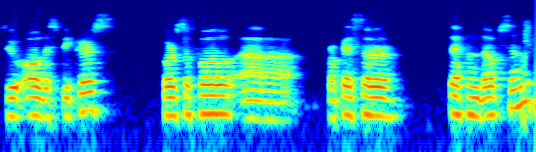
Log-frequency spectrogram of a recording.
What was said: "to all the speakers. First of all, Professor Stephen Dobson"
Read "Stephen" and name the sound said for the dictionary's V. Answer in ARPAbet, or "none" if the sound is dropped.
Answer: F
